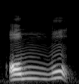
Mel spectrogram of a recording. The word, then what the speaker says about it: 업무: So air blocking sounds become the nasal sound.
